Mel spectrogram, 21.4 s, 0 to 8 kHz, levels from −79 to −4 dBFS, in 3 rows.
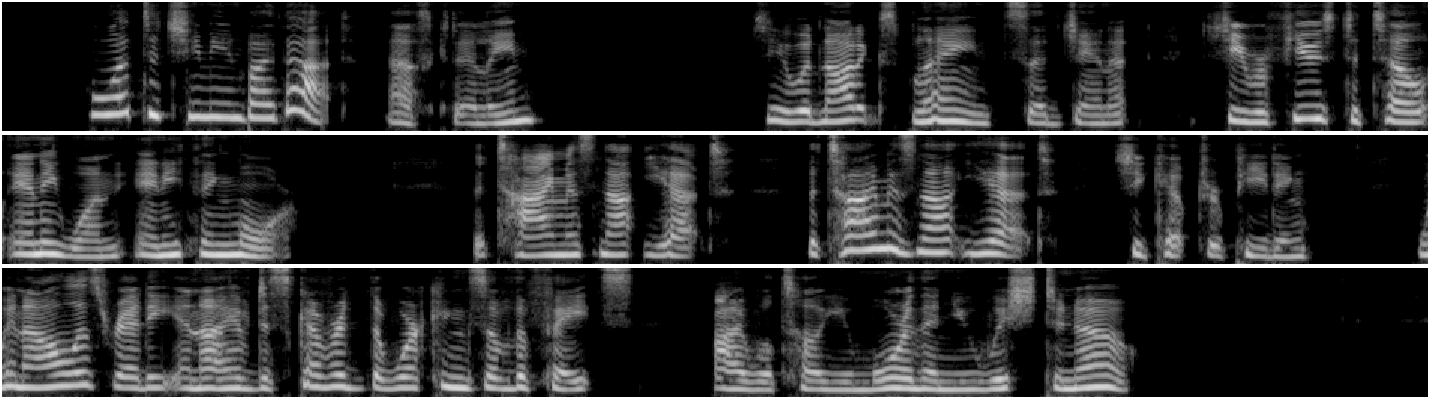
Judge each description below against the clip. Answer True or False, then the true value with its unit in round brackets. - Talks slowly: False (165 wpm)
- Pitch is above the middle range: True (235 Hz)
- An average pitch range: True (4.1 semitones)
